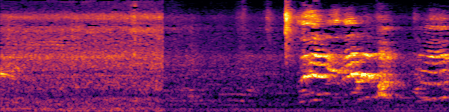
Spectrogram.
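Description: Steady street traffic rumble and hiss that cuts off abruptly about one and a half seconds in. Near the end a high-pitched child's voice speaks or calls out, the loudest sound.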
